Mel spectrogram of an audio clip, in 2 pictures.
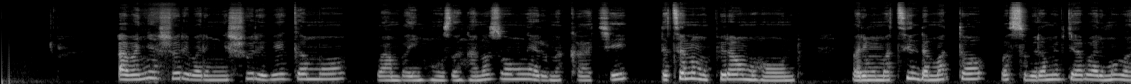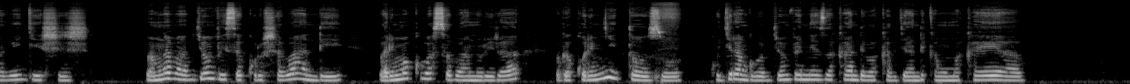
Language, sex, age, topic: Kinyarwanda, female, 36-49, education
